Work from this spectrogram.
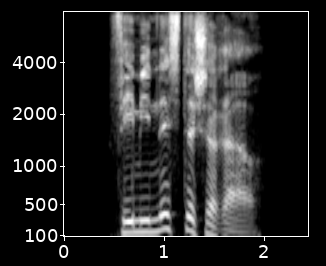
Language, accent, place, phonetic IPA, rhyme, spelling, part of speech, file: German, Germany, Berlin, [femiˈnɪstɪʃəʁɐ], -ɪstɪʃəʁɐ, feministischerer, adjective, De-feministischerer.ogg
- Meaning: inflection of feministisch: 1. strong/mixed nominative masculine singular comparative degree 2. strong genitive/dative feminine singular comparative degree 3. strong genitive plural comparative degree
